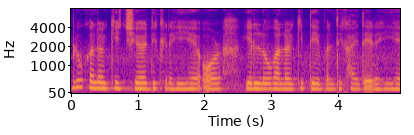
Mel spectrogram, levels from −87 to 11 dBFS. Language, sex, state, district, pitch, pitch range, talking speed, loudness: Hindi, female, Arunachal Pradesh, Papum Pare, 190 Hz, 185-195 Hz, 180 wpm, -17 LUFS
